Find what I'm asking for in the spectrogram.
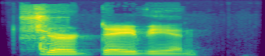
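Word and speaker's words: Jadeveon: Jarvavius Clowney. – Jardavian. – I was so close. – No, you're starting to pronounce like Tyrell. Jardavius? – I don't know, man. I just know it started with a J. I'm looking at it right now. It makes sense the way you pronounced it. Yes, I see this now. – Yeah, there's no S in his first name.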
